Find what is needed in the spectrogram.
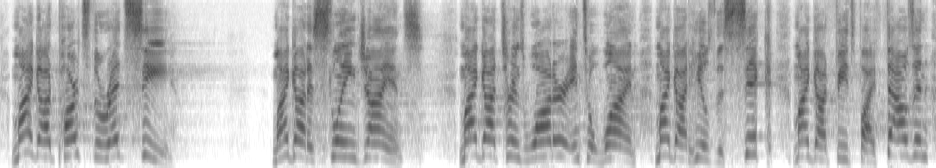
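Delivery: loud, high, impassioned declarations; relentless sermon crescendo, hammering each phrase; full-force preaching. Real, not acted. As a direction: shout each line like a rallying cry.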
